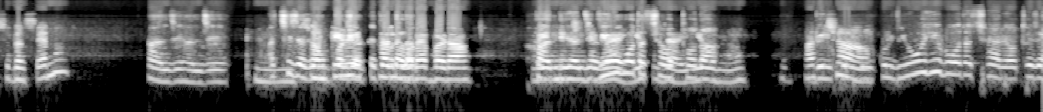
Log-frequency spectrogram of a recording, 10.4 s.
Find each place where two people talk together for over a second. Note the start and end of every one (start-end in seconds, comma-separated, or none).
2.7-4.2, 5.4-7.2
